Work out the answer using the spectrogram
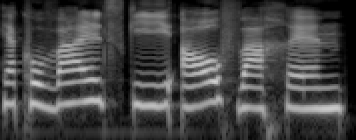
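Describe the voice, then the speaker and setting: A woman voicing a stern female care worker with a shrill, scolding voice. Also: steady tone, drawn-out words, a bit bright, clear, resonant tone, dry recording, clean studio sound.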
